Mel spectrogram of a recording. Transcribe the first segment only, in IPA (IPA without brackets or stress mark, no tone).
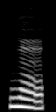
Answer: w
